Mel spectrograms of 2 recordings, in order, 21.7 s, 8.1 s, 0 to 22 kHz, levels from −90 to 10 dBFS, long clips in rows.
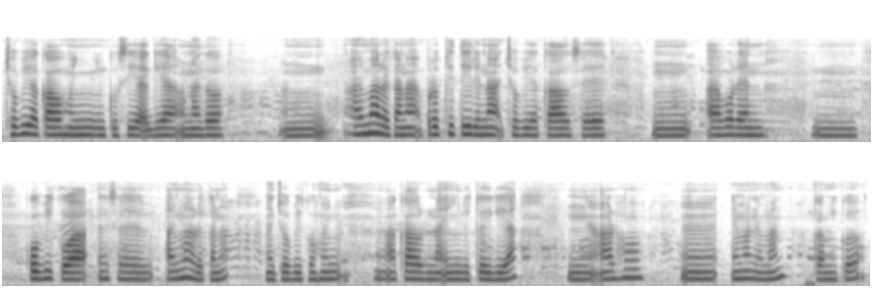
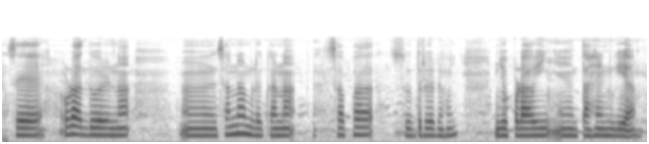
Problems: constant background noise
